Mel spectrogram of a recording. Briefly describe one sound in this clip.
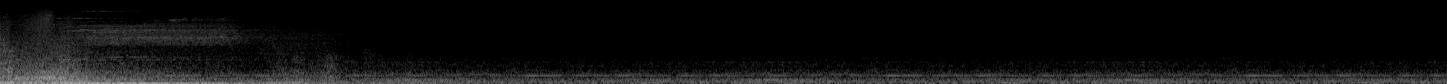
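A triumphant game fanfare bursts out loudly, then fades into a soft, steady hum of music.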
